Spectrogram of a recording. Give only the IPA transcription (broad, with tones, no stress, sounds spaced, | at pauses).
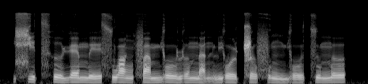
ɕ i˥˨ t͡sʰ ɹ̩˥˨ ɥ ɛ˦ m e˨˦ ɪ̯ s w ɑ˥˨ ŋ f ä˦ m j o˥˨ ʊ̯ ɻ ɤ˦ n̪ a̰˨˩ n l j o˥˨ ʊ̯ ʈ͡ʂ ɤ˥˨ f ʊ˥˨ ŋ m j o˨˦ ʊ̯ t͡s u˥˨ n̪ ɤ˦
